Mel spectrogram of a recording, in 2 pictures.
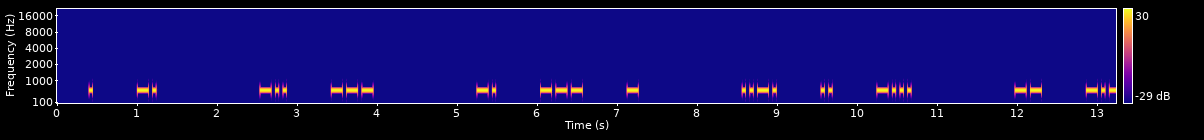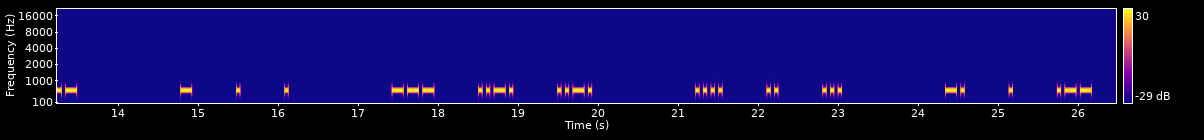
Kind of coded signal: Morse code

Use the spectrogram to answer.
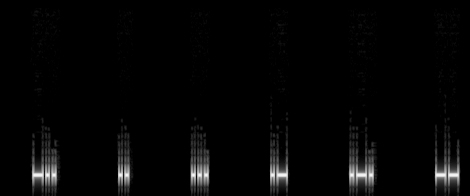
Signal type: Morse code

